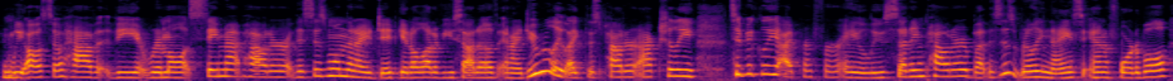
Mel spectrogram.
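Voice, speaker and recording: A chatty young woman talks fast and upbeat through a makeup vlog. Her voice sits a bit high and is slightly hoarse after a weekend of cheering. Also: a little mellow. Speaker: beauty vlogger.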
